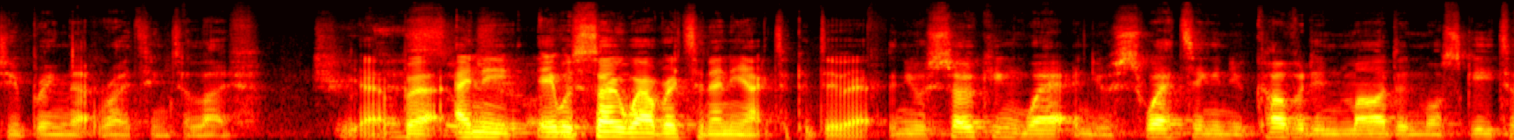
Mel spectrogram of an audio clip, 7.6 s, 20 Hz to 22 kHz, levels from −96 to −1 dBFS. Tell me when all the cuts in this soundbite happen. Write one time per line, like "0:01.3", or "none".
0:04.4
